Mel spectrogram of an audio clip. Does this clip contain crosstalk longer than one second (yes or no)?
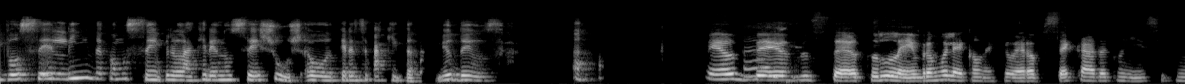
no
